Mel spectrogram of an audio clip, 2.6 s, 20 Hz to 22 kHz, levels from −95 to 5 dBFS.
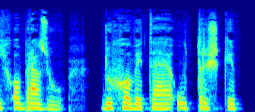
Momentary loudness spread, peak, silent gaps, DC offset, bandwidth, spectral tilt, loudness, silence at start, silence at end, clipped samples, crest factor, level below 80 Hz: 8 LU; -12 dBFS; 0.92-1.01 s; under 0.1%; 15 kHz; -5 dB/octave; -29 LUFS; 0 s; 0.2 s; under 0.1%; 18 dB; -64 dBFS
